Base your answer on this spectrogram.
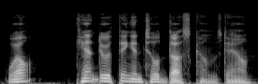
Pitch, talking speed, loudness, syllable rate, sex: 105 Hz, 210 wpm, -20 LUFS, 5.2 syllables/s, male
